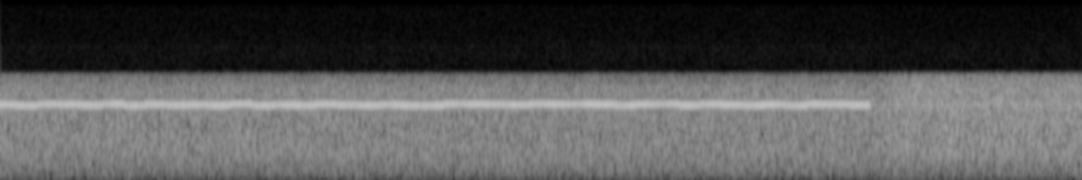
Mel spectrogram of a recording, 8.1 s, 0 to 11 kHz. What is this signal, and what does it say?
FT8.
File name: contests / sept-vhf-k5tr- -0300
